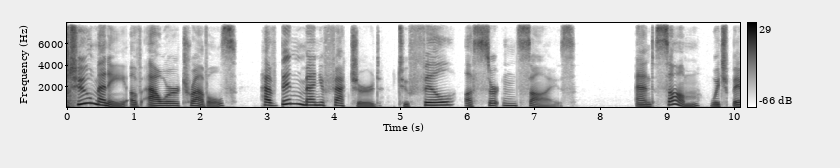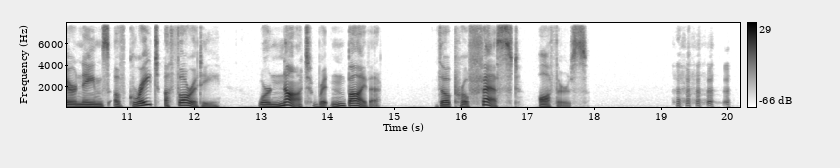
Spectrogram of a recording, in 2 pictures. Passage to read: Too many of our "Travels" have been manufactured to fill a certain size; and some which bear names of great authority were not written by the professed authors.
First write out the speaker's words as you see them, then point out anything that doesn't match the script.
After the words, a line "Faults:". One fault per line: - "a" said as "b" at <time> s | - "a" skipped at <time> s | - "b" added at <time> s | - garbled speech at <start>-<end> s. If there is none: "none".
Too many of our "Travels" have been manufactured to fill a certain size; and some which bear names of great authority were not written by the the professed authors.
Faults:
- "the" added at 15.6 s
